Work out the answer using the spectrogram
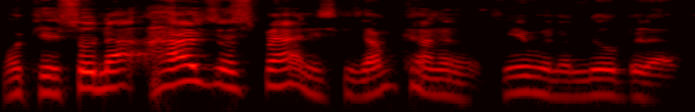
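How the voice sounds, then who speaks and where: A man with a New York accent hosting a casual interview, hyped up one moment and low and confiding the next. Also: fast talker. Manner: animated, hype, swings between loud excitement and low confiding tone. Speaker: podcast host and DJ.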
